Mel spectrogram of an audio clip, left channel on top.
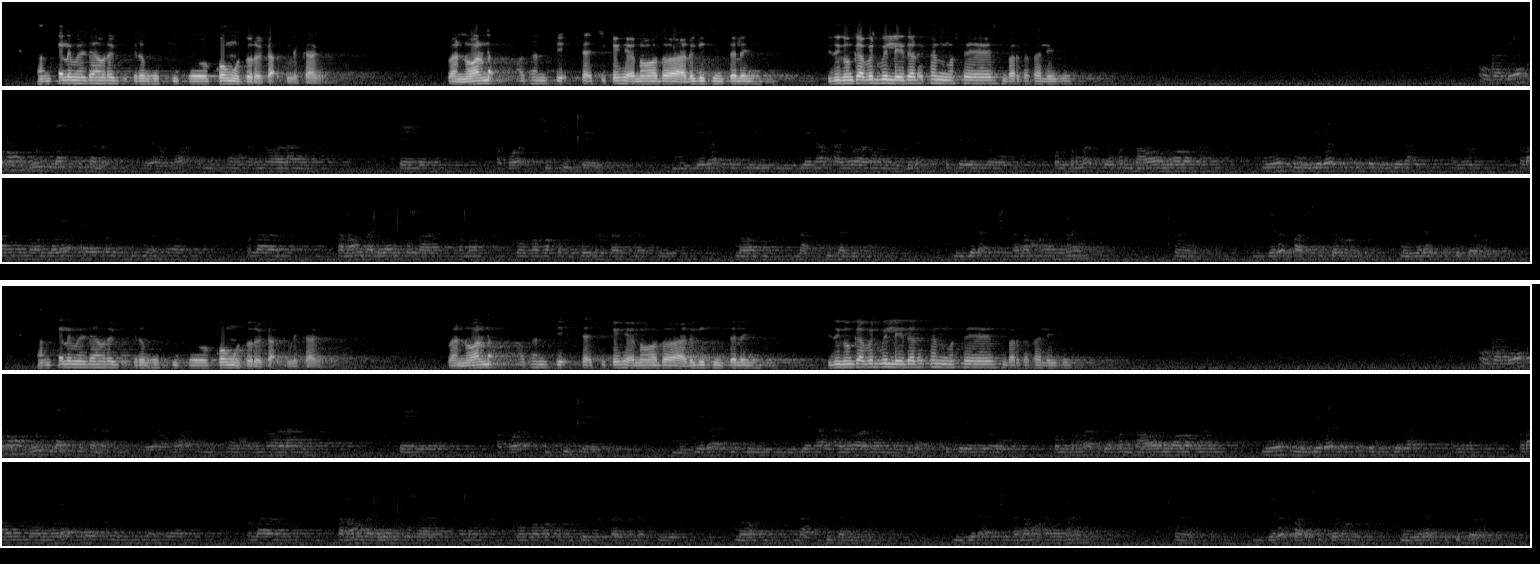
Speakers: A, on the left (about 85°); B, on the left (about 15°).
A: ᱥᱟᱱᱛᱟᱞᱤ ᱢᱤᱰᱤᱭᱟᱢ ᱨᱮ ᱜᱤᱫᱽᱨᱟᱹ ᱵᱷᱟᱹᱨᱛᱤ ᱠᱚ ᱠᱚᱢ ᱩᱛᱟᱹᱨ ᱟᱠᱟᱫ ᱞᱮᱠᱟᱜ
B: ᱦᱩᱸ
A: ᱱᱚᱣᱟ ᱨᱮᱱᱟᱜ ᱥᱚᱢᱟᱫᱷᱟᱱ ᱪᱮᱫ ᱪᱮᱫ ᱪᱤᱠᱟᱹᱭ ᱦᱩᱭᱩᱜᱼᱟ ᱱᱚᱣᱟ ᱫᱚ ᱟᱹᱰᱤᱜᱮ ᱪᱤᱱᱛᱟᱹ ᱞᱮ ᱧᱟᱢᱟ ᱡᱩᱫᱤ ᱜᱚᱝᱠᱮ ᱟᱵᱤᱱ ᱵᱤᱱ ᱞᱟᱹᱭ ᱫᱟᱲᱮᱭᱟᱜ ᱠᱷᱟᱱ ᱢᱟᱥᱮ ᱵᱟᱨ ᱠᱟᱛᱷᱟ ᱞᱟᱹᱭᱵᱮᱱ
B: ᱜᱟᱨᱰᱤᱭᱟᱱ ᱠᱚᱦᱚᱸ ᱵᱩᱡᱽ ᱞᱟᱹᱠᱛᱤ ᱠᱟᱱᱟ ᱡᱮ ᱟᱵᱚᱣᱟᱜ ᱫᱚ ᱢᱤᱫᱴᱟᱝ ᱟᱭᱳ ᱟᱲᱟᱝ ᱛᱮ ᱟᱵᱚᱣᱟᱜ ᱪᱤᱠᱤᱛᱮ, ᱱᱤᱡᱮᱨᱟᱜ ᱪᱤᱠᱤ ᱱᱤᱡᱮᱨᱟᱜ ᱟᱭᱳ ᱟᱲᱟᱝ ᱱᱤᱡᱮᱨᱟᱜ ᱪᱤᱠᱤᱛᱮ ᱫᱚ, ᱚᱞ ᱨᱮᱱᱟᱜ ᱡᱚᱠᱷᱚᱱ ᱫᱟᱣᱮᱢ ᱧᱟᱢ ᱟᱠᱟᱟᱜᱼᱟ, ᱱᱤᱦᱟᱹᱛ ᱱᱤᱡᱮᱨᱟᱜ ᱪᱤᱠᱤᱛᱮ ᱱᱤᱡᱮᱨᱟᱜ ᱟᱭᱳ ᱟᱲᱟᱝᱢ ᱚᱞ ᱫᱟᱲᱮᱭᱟᱜ ᱠᱟᱱᱟ ᱡᱚᱠᱷᱚᱱ ᱤᱧ ᱫᱩᱧ ᱟᱥᱟᱭᱟ ᱚᱱᱟ ᱥᱟᱱᱟᱢ ᱜᱟᱨᱰᱤᱭᱟᱱ ᱠᱚ ᱵᱟ ᱥᱟᱱᱟᱢ ᱜᱚ ᱵᱟᱵᱟ ᱠᱚ ᱵᱩᱡᱷᱟᱹᱣ ᱫᱚᱨᱠᱟᱨ ᱠᱟᱱᱟ ᱡᱮ, ᱱᱚᱣᱟ ᱫᱚ ᱞᱟᱹᱠᱛᱤ ᱠᱟᱱ ᱜᱮᱭᱟ ᱱᱤᱡᱮᱨᱟᱜ ᱡᱟᱱᱟᱢ ᱟᱲᱟᱝ ᱦᱮᱸ ᱱᱤᱡᱮᱨᱟᱜ ᱯᱟᱹᱨᱥᱤ ᱛᱮ ᱚᱞ ᱱᱤᱡᱮᱨᱟᱜ ᱪᱤᱠᱤᱛᱮ ᱚᱞ,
